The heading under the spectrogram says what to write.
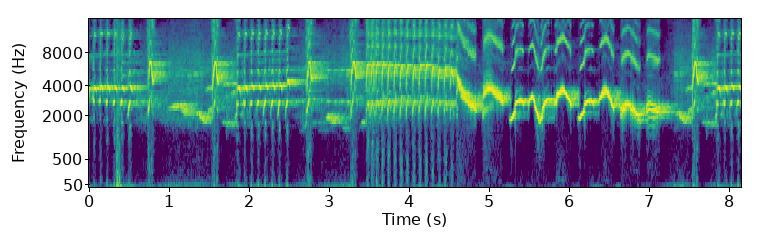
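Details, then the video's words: Blorok white-rumped shama in full song to lure other shamas: high, fast buzzy trills running into looping, wavering whistled phrases. "Murai Blorok Gacor Bongkar isian Pancingan Burung Murai Batu Bahan"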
